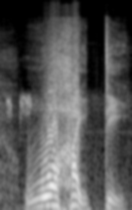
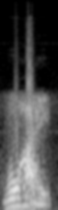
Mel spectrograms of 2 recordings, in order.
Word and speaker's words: White: All right, so in that case, thank you for joining us, Wahaiti. No, White. Well, no, you got to pronounce the E at the end.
